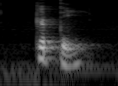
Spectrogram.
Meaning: kippah, yarmulke
- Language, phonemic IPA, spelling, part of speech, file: Dutch, /ˈkɛ.pəl/, keppel, noun, Nl-keppel.ogg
